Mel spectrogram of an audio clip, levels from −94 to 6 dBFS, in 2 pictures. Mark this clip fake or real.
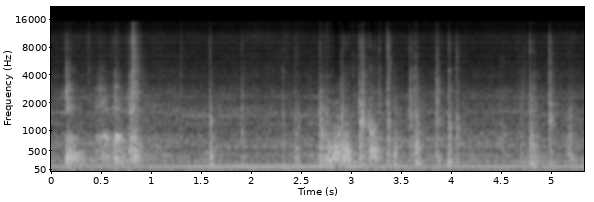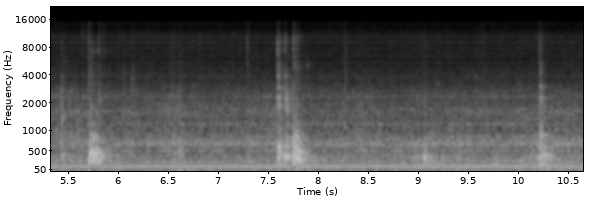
fake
